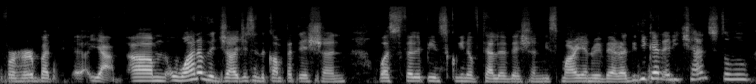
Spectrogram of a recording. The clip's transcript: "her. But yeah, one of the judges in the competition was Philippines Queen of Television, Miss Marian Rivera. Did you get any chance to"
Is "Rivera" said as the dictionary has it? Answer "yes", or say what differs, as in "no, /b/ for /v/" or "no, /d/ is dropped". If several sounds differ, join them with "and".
yes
